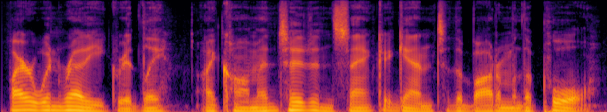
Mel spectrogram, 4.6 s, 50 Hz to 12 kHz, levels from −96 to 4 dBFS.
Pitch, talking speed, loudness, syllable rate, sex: 95 Hz, 195 wpm, -18 LUFS, 4.9 syllables/s, male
